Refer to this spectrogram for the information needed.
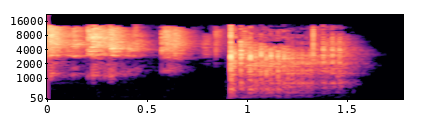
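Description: A brief rattle of dice being shaken and rerolled during a tabletop game, then a sharp clatter as they hit a hard surface and tumble briefly before settling, fairly crisp, with no voices.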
